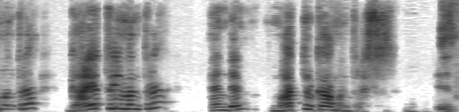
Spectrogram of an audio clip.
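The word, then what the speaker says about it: Matṛ: So in Sanskrit, Matru is speech, but it is mispronounced in Kannada as Matu.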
